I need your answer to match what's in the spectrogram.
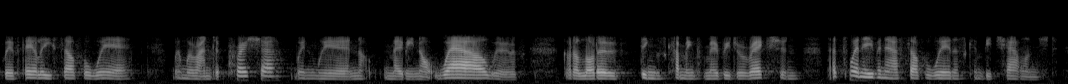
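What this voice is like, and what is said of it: Australian accent. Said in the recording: “a wonderful sounding accent. You're originally from Australia”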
